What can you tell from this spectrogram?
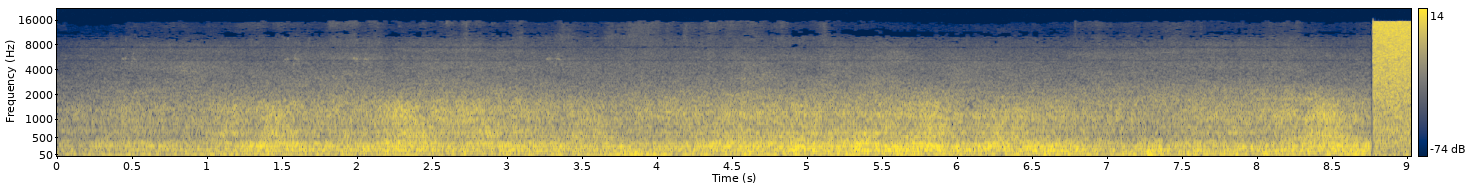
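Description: A steady outdoor engine drone, from a passing aircraft or road traffic, swells over the first couple of seconds and then holds. Near the end a loud burst of TV-style static hiss cuts in.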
